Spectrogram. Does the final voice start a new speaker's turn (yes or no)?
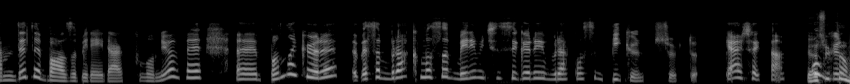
no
